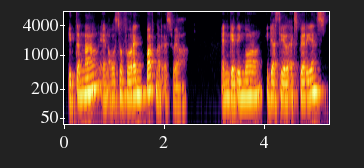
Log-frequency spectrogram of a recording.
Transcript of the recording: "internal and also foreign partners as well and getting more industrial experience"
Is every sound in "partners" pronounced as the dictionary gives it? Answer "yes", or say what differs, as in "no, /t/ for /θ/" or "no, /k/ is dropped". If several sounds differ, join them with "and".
no, /z/ is dropped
